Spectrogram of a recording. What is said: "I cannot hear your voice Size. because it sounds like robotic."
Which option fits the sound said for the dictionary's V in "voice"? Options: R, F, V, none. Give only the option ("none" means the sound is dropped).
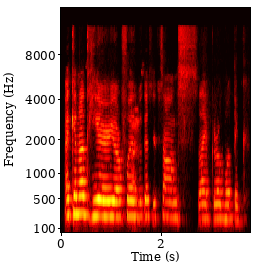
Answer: F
